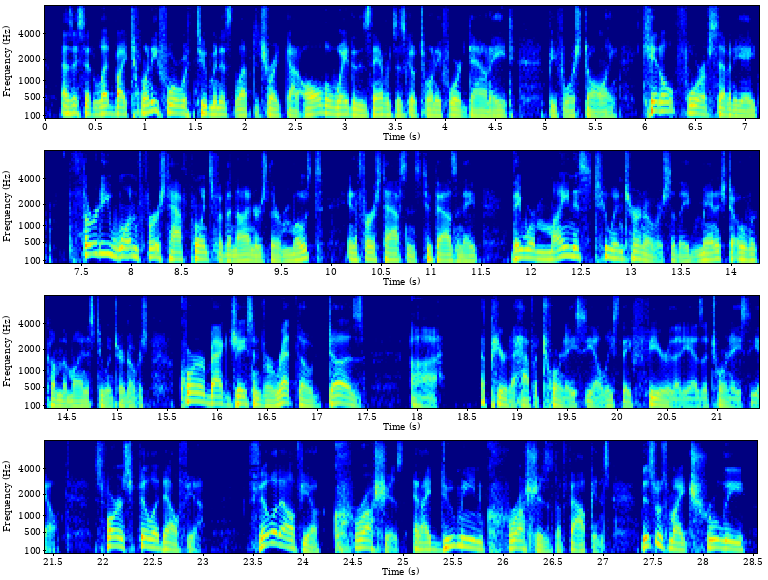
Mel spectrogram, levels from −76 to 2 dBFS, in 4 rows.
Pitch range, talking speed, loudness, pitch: 100-140 Hz, 205 wpm, -33 LUFS, 120 Hz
